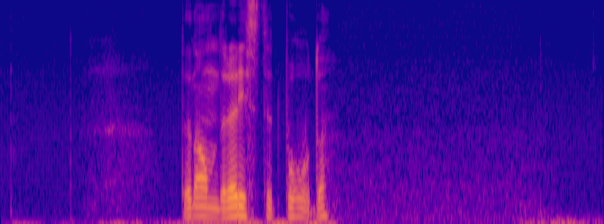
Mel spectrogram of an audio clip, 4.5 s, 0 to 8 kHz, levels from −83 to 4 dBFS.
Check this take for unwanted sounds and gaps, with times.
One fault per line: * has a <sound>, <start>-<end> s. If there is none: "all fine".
all fine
